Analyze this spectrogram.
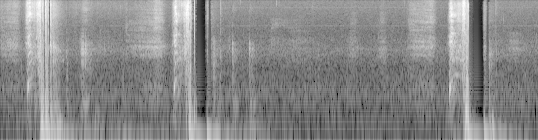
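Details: Adult woman performing three loud, explosive, acted sneezes with breathy sounds between, staged as sneezing onto the viewer with a tickle in her nose, then apologizing; simulated sneezing.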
